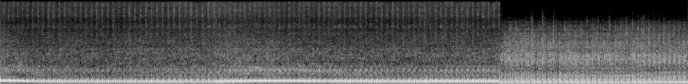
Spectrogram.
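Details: Fire-damaged diesel Oldsmobile 98 just started after many attempts, idling low and lumpy with uneven beats and a wandering note; rough idle, owner suspects exhaust is being sent up through the intake.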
